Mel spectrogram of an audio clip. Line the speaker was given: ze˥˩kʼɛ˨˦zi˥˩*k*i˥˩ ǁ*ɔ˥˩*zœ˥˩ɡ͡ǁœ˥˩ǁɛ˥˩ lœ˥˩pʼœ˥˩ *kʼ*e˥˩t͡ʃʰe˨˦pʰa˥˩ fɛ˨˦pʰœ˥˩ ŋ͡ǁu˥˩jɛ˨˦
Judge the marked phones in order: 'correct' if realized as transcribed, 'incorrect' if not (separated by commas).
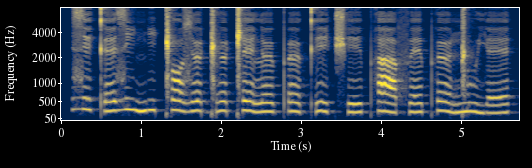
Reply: incorrect, correct, correct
